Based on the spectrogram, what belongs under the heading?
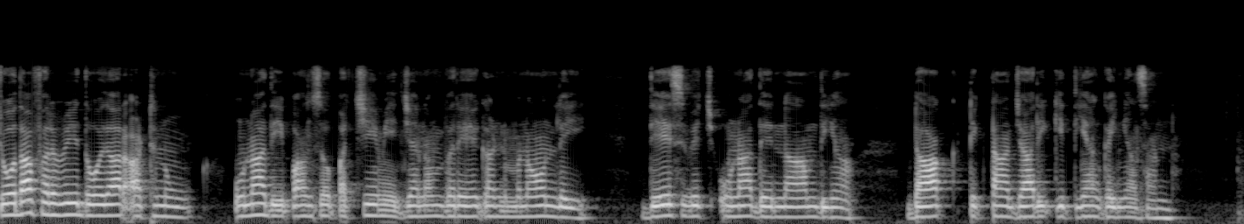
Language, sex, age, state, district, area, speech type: Punjabi, male, 18-30, Punjab, Gurdaspur, urban, read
